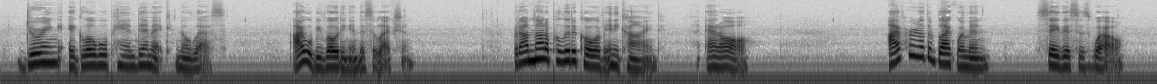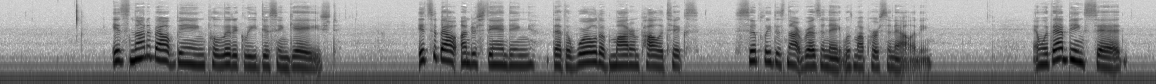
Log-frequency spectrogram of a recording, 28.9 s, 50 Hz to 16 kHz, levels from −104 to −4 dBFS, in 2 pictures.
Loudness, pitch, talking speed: -16 LUFS, 155 Hz, 120 wpm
